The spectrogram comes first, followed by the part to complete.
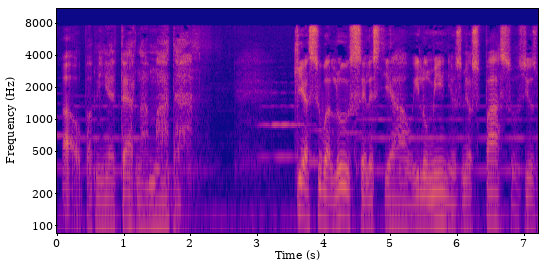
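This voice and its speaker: Man as a deep, slow old Roman father. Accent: Brazilian. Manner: solemn, yearning. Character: anguished, devout old Roman patrician father. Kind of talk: radio drama acting. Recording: dull audio with music behind.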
